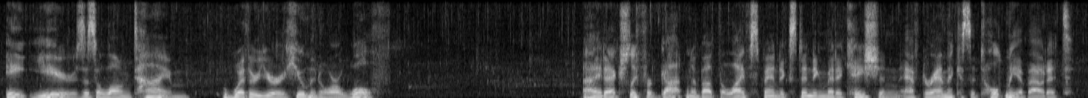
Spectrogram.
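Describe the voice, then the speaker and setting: A man reading a visual novel aloud in first person, relaxed and conversational. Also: lowish voice, moderate pace, slightly rough.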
